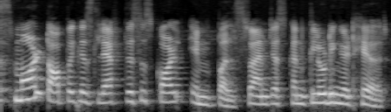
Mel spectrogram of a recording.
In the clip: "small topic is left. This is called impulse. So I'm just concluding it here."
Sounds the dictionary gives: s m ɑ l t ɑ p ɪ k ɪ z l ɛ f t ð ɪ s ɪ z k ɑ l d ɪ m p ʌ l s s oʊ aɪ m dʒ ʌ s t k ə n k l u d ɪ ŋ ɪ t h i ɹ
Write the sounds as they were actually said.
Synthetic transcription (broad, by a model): s m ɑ l t ɑ p ɪ k ɪ z l ɛ f t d ɪ s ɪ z k ɑ l d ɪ m p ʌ l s s oʊ aɪ m dʒ ʌ s t k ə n k l u d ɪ ŋ ɪ t h i ɹ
